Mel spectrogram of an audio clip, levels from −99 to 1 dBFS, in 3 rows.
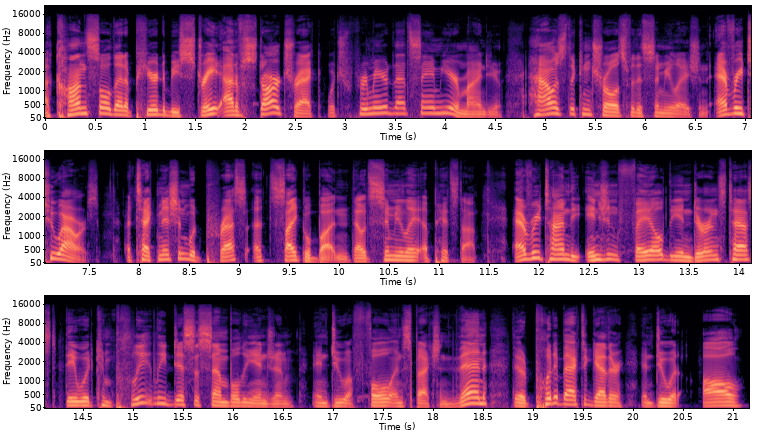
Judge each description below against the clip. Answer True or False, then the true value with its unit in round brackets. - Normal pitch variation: False (6.7 semitones)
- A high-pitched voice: False (135 Hz)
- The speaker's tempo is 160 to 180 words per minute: False (200 wpm)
